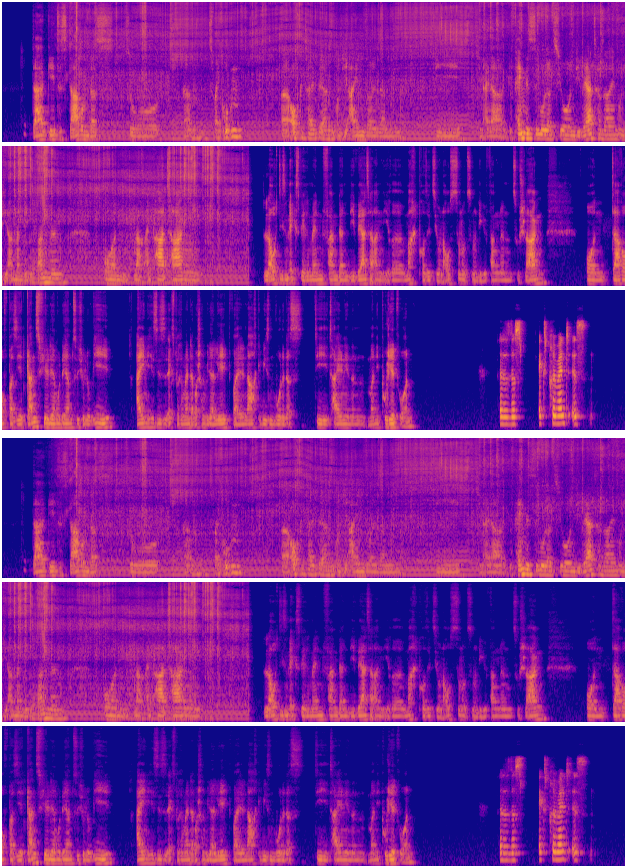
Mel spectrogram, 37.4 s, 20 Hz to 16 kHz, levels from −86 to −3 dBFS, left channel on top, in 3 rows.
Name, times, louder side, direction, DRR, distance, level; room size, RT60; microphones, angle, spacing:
voice 1, 0.6-3.2 3.6-4.9 5.6-8.1 8.7-9.3 9.5-14.2 14.5-16.5 17.7-23.9 24.2-27.1 27.6-30.9 31.2-33.2, left 3 dB, 70° left, 1.1 m, -32 dB
sound 1, 1.0-17.4, left 1 dB, 5° left, 0.7 m, -34 dB
voice 2, 34.9-35.3 35.7-36.7, left 6 dB, 50° left, 0.6 m, -25 dB
8.5 x 7.0 x 2.4 m
head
